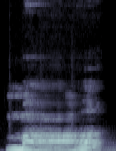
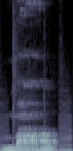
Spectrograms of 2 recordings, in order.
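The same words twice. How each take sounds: First: The pitch first dips down, then rises. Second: The pitch rises upward like a question. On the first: "आवाज़ पहले डाउन जाएगी उसके बाद ऊपर जाएगी" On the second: "ऊपर की जानिब आवाज़ खींची जा रही है।"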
